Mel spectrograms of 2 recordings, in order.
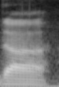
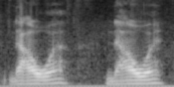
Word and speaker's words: Naoe: That's how Japanese pronounce it. Same thing with Naoe.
